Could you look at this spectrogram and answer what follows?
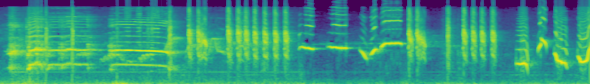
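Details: Fighting song of a white-rumped shama being provoked: long drawn buzzy notes, then rapid repeated clicks, a level whistle and swooping whistled phrases.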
